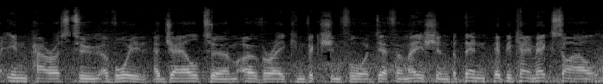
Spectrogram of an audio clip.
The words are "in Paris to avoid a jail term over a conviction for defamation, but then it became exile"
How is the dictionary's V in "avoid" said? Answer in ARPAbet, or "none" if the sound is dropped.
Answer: V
